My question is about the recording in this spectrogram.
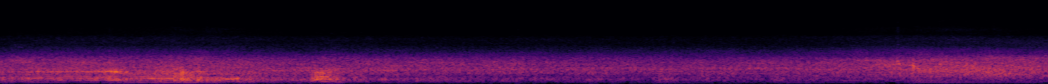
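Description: Steady rumble of wind and road noise from a bicycle riding along a city street, with a passing motor vehicle's engine heard over the first two or three seconds and a few short bumps.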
